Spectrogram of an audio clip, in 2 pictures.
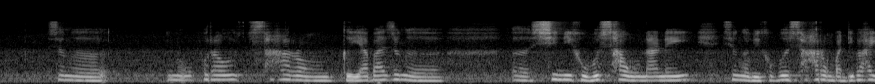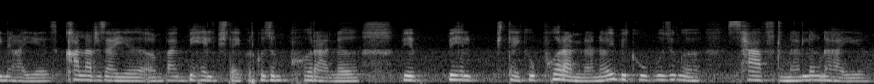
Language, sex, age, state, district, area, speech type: Bodo, female, 30-45, Assam, Kokrajhar, rural, spontaneous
